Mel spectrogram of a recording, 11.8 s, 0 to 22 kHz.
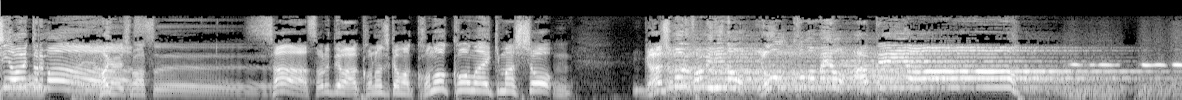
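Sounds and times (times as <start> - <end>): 
speech: 0.0 - 9.5
suspenseful whistling from a single whistler: 10.6 - 11.8.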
